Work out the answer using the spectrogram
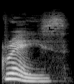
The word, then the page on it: graze: British English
